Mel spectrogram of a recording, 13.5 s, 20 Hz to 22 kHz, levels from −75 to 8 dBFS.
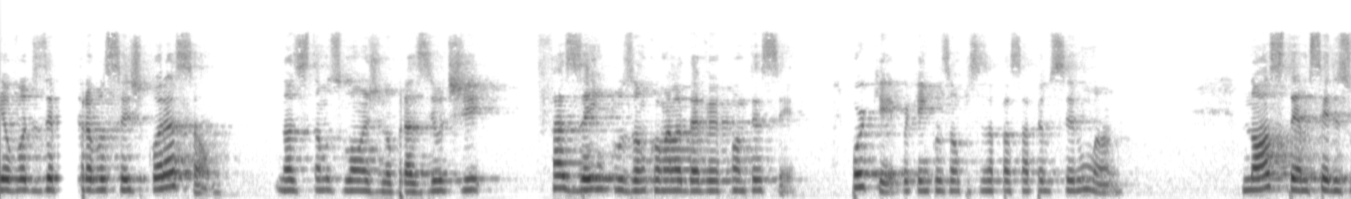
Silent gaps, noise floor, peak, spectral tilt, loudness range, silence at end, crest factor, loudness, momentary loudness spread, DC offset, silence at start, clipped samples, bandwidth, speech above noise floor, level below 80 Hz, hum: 0.67-0.76 s; -63 dBFS; -4 dBFS; -4 dB/octave; 5 LU; 0 s; 18 dB; -22 LUFS; 11 LU; under 0.1%; 0 s; under 0.1%; 11.5 kHz; 41 dB; -60 dBFS; none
